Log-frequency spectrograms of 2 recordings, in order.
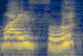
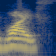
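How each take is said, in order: First: The word ends with an added u vowel. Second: The word ends cleanly on the f sound. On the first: The speaker calls it wrong. "too much emphasis on you know the the sound" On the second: The speaker calls it right. "it should be wife"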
